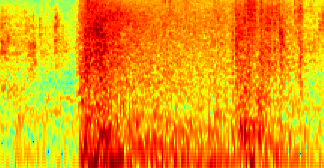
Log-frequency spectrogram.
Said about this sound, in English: And then we'll set this trap off. Boom! Boom!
